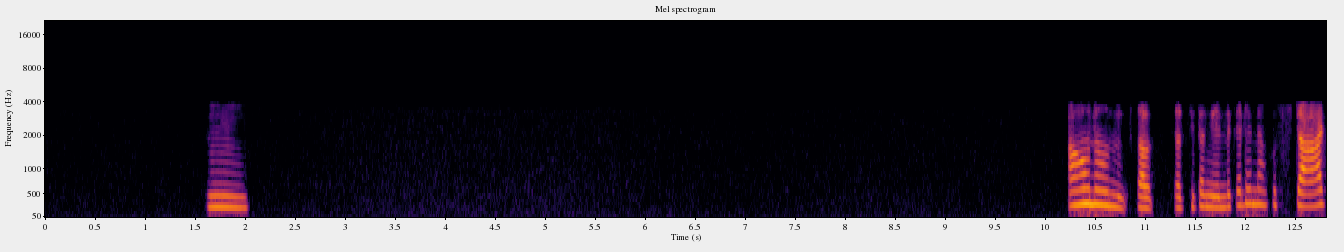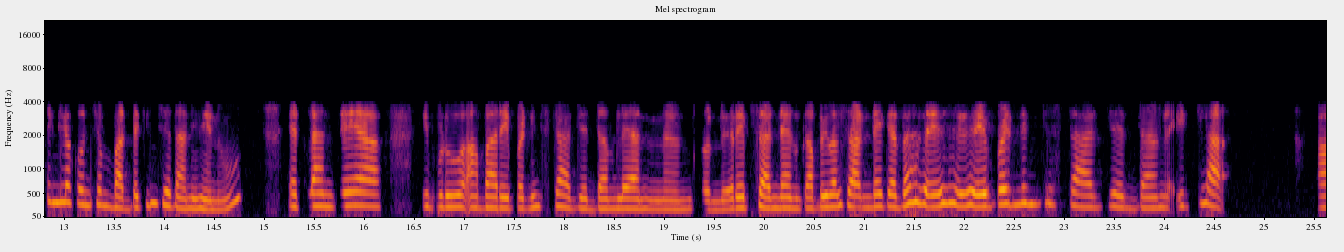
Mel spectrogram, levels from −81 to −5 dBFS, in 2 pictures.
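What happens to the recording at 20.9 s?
From 20.87 to 20.97 s, GSM bit errors break the sound into a short gargling squawk with pops. Corrupted filter, pitch and gain values reach the decoder, so the spectrum warps and the level jumps for roughly five 20 ms frames. Unlike packet loss, nothing goes silent or repeats; the sound turns garbled.

Underneath, the GSM full-rate codec at 13 kbps gives a plainly audible buzzy, gravelly roughness with nothing above 4 kHz. That damage is steady across the whole clip, which separates it from the brief burst of bit errors.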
